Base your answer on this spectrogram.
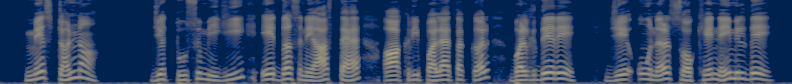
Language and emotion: Dogri, disgusted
